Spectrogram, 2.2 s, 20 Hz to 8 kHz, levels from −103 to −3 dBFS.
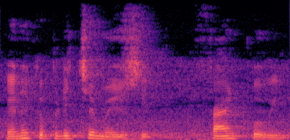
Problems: low volume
